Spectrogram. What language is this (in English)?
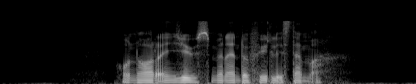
Swedish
